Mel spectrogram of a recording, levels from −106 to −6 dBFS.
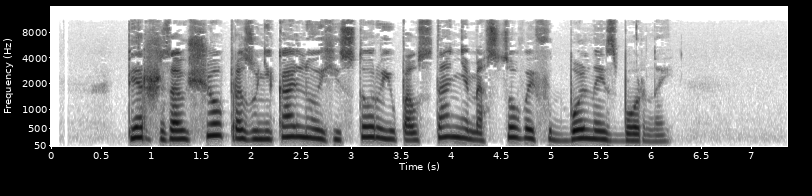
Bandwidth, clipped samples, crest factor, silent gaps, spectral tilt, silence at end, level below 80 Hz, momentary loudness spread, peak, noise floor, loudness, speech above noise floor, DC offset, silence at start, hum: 11.5 kHz; under 0.1%; 20 dB; none; -4 dB/octave; 1.2 s; -70 dBFS; 5 LU; -2 dBFS; -71 dBFS; -20 LUFS; 51 dB; under 0.1%; 0.75 s; none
